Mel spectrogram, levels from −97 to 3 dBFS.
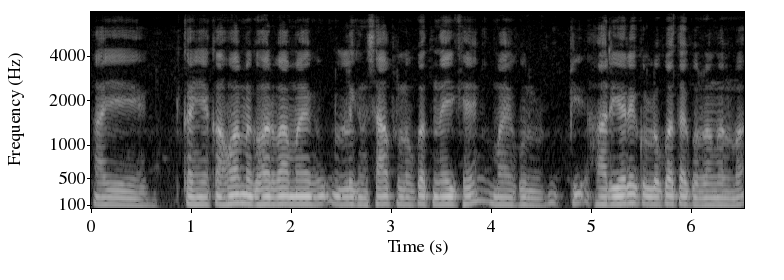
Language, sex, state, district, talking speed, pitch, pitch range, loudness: Bhojpuri, male, Uttar Pradesh, Ghazipur, 185 wpm, 115 Hz, 110-120 Hz, -30 LUFS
